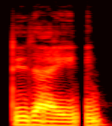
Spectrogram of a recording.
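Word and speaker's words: design: many Times silent থাকে silent letter জি জি এর পরে এন লেটার থাকলে সাধারণত জি সাইলেন্ট যখন জি এর পরে এন থাকে তখন জি উচ্চারিত হয় না উদাহরণ সাইন ডিজাইন পরেইন রেইন ক্যাম্পেইন এই শব্দগুলোতে জি এর পরে এন লেটার আছে তাই জি লেটার দিয়ে উজ্য থাকবে মানে উচ্চারণ হবে না বা সাইলেন্ট থাকবে জি এর পরে এইচ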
